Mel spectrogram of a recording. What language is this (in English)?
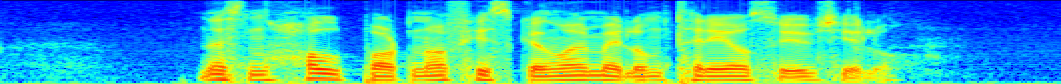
Norwegian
